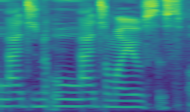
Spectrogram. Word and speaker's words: adenomyosis: Sorry, just a question, a late question has come in, and it's about, now you'll have to pronounce this for me, A-D-E-N-O-M-Y-O... – Adenomyosis. – Okay. This listener says, will you ask about adenomyosis? I had an MRI to check for endometriosis, but I was told I had adenomyosis.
